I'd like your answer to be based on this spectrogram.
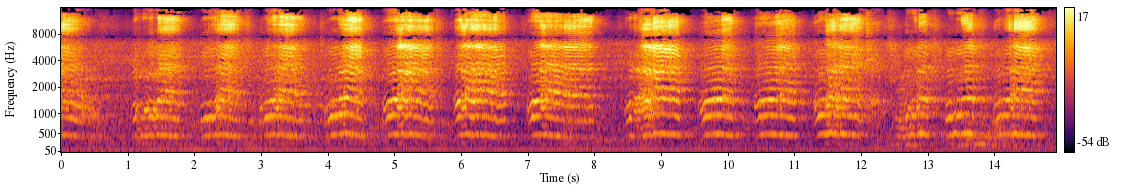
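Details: Rhythmic, repeated crying, about one cry a second, with steady room hum; a vigorous cry from a healthy newborn whose eyes are not yet open, with a doctor checking the heels.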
